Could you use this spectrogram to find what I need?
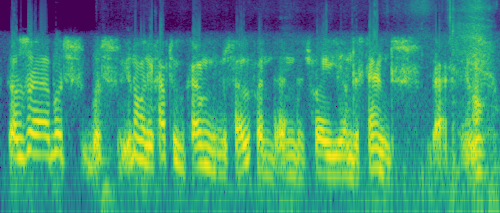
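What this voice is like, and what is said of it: Mixed Polish and Irish accent. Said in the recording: “I love the mix of Polish and Irish accent. ... because it's a bit Irish. You know, it's a total mix. It's magnificent. It's kind of half Polish accent then with a bit of, do you know what I'm saying, like?”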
